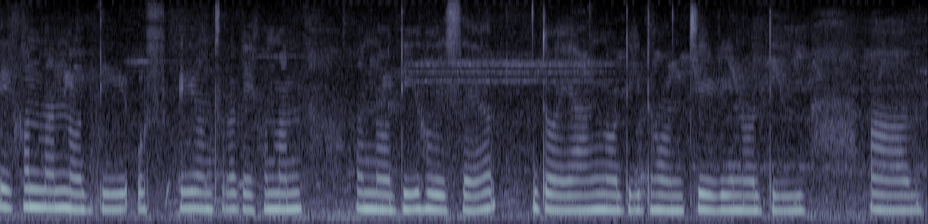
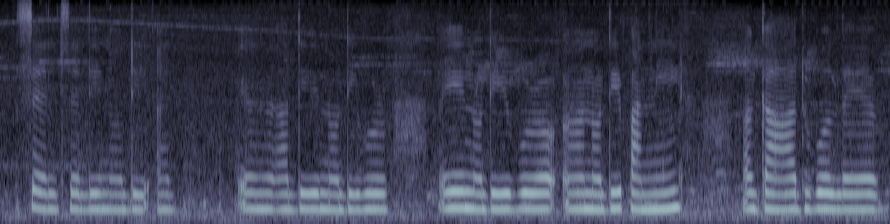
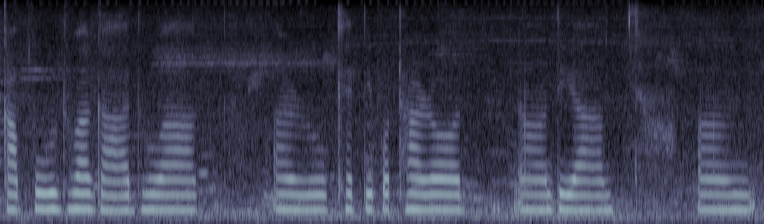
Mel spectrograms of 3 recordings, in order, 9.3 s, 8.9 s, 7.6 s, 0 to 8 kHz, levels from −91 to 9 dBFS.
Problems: constant background noise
